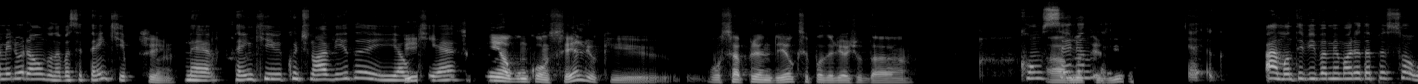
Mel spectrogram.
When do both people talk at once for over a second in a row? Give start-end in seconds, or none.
none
